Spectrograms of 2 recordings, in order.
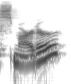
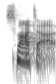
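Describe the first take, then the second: First: It is said in the speaker's plain accent. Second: It is said in an African-style accent, r dropped.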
